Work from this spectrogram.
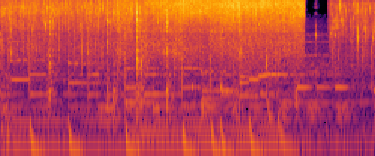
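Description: Leftover fried food from the morning is reheated in hot oil, sizzling steadily and loudly, with the scrape and clatter of a stirring utensil striking the pan repeatedly, then a brief drop in level near the end.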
